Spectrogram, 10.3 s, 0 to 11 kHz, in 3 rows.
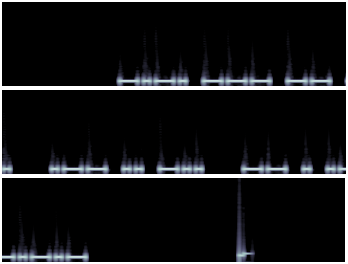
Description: Morse code, heard as a keyed tone, about 20 wpm, 700 Hz. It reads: COME WID ME.
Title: Sentences from Top 200 Words and Abbreviations 20wpm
